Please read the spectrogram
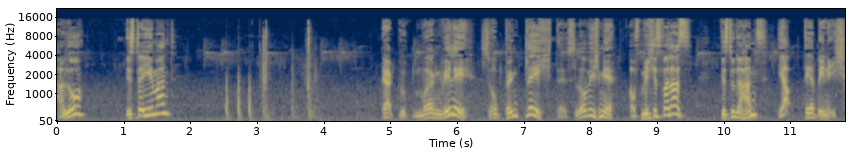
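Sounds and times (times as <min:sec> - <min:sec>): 
speech: 0:00.0 - 0:01.8, 0:04.9 - 0:11.8
knocking on a back door: 0:02.5 - 0:04.0
thumps and clatters: 0:02.5 - 0:04.0.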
